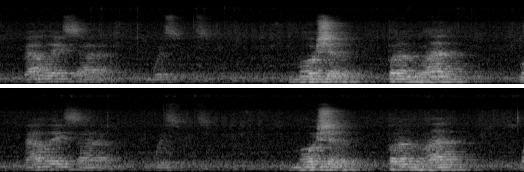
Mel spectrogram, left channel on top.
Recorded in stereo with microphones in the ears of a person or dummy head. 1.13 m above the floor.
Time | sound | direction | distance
0.2 | a man speaking | 65° left (ahead or behind) | 3 m
2.9 | a man speaking | 35° left (ahead or behind) | 2.5 m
